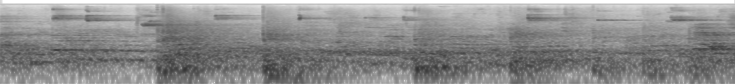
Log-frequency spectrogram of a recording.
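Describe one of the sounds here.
Men talk casually in the background of an echoing hall.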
